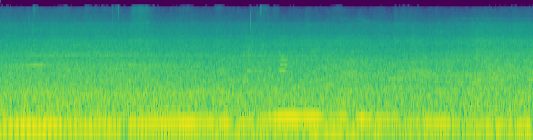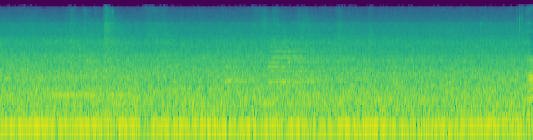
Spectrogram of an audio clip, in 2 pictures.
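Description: Steady low rumble of road traffic and idling vehicles at an airport terminal curb.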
